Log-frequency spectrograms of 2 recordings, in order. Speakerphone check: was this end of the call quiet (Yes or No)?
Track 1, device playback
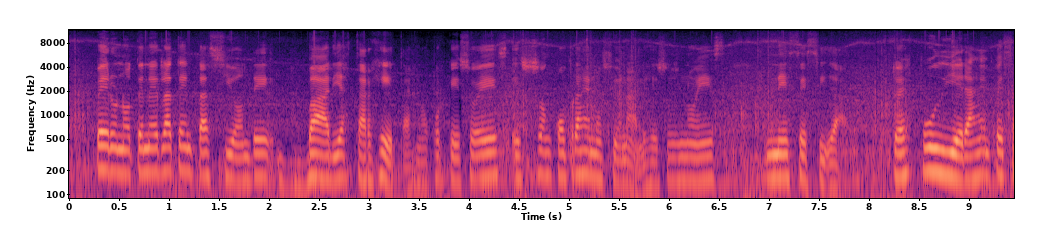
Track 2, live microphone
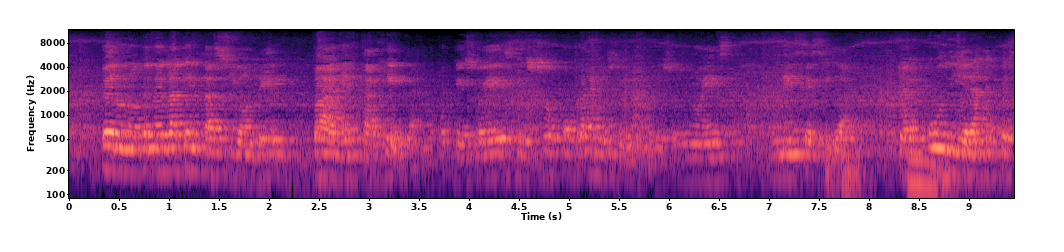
No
